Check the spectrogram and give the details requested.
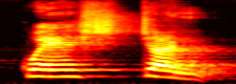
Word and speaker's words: question: This word is never pronounced as question. Question नहीं पूछना है हमें क्या पूछना है? Question. The first syllable, this QUES, is pronounced as KWES.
